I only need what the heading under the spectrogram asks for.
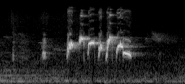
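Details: Captive red-whiskered bulbul in Vietnam, recorded for morning song training in the competitive 'ché' fighting style. A short burst of loud, clear warbled notes dips and rises. Faint low hum sits underneath.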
